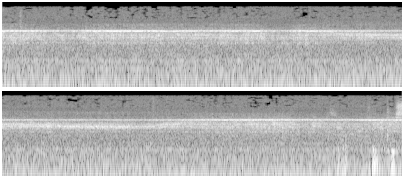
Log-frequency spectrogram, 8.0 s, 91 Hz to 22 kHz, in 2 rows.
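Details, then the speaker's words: Sparton Model 5049 AM tube radio during IF trimmer alignment: steady piercing high whistle over soft hiss as IF gain is pushed until it feeds back on itself; owner suspects weak capacitors, not confirmed. High-pitched oscillation squeal. "so I think what's happening here now is I'm increasing the effectiveness of the iaf to the point where it's beginning to feed back on itself that could be indicative of weak capacitors"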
